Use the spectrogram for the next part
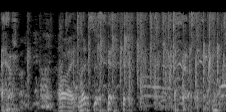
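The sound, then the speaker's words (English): A worship service audience claps in a dense, steady patter of overlapping hand claps lasting the whole stretch, with voices calling out and some light chuckling mixed in. “Well, you know, this is being recorded and it might minister to some listening on the other end if there was an amen or a clap now and then.”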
